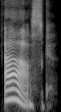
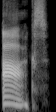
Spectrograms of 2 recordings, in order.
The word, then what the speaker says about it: ask: She laughed and said, "It's ask, not ax.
